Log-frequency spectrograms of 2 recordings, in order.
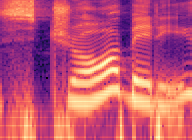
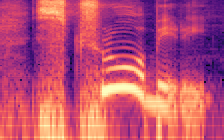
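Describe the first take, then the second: First: The first vowel is an open 'aw' sound. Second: The first vowel is a rounded 'oh' sound. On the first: The speaker calls it right. "when we are saying strawberry" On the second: The speaker calls it wrong. "some people might be pronouncing as, it as strawberry"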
